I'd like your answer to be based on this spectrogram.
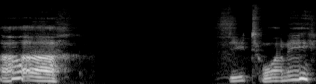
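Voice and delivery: nervous frightened voice. A player, asked for their charm score, answers in a scared voice. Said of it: "Why are you so scared then?".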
